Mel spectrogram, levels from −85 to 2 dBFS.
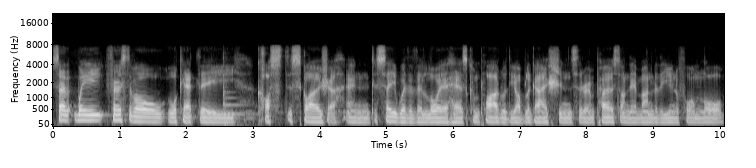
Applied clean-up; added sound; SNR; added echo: none; Bowed string instrument; 18 dB; none.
